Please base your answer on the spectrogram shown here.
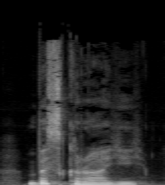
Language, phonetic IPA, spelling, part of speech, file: Ukrainian, [bezˈkrajii̯], безкраїй, adjective, Uk-безкраїй.ogg
- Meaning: boundless, unlimited, endless, infinite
